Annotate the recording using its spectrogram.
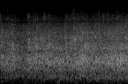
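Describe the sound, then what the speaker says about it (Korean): A hall audience claps steadily in a continuous round of encouragement at a Korean religious gathering, dense and sustained throughout without any voices. "격려의 박수 한번 부탁드리겠습니다"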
